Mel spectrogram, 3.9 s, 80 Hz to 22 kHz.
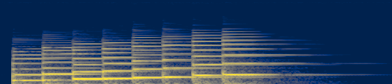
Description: Paradiddle Kapitel 1 → Ungarische (Zigeuner-)Durtonleiter - Musikschule »allégro«
Die ungarische/Zigeuner-Durtonleiter basiert auf der Dur-Tonleiter, die jedoch durch zwei übermäßige Sekundschritte ihre Eigenständigkeit untermauert:
Der 2. und 6. Ton werden jeweils um einen Halbton nach d♭ und a♭ erniedrigt.
TonleiternDurUngarischZigeuner.mp3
